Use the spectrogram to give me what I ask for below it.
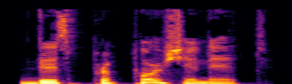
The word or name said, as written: disproportionateness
